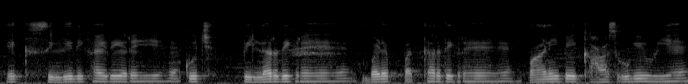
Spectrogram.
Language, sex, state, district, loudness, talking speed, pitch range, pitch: Hindi, male, Maharashtra, Nagpur, -33 LUFS, 190 wpm, 125-135 Hz, 130 Hz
